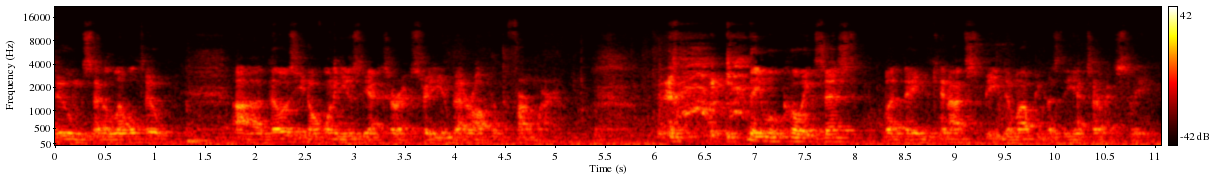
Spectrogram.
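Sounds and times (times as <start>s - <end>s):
man speaking: 0.0s - 1.2s, 1.8s - 5.2s, 6.6s - 11.0s
man coughing: 6.0s - 7.1s.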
